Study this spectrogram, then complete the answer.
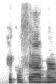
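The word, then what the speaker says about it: Picklesimer: another neighborhood resident sees Levi rid his bicycle Traveler down pickles suumer how do you pronounce that pickle Simer road yeah pickle Simer okay thank you at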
